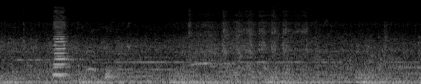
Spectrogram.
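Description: A short vehicle horn toot about half a second in, over a steady low outdoor rumble.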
